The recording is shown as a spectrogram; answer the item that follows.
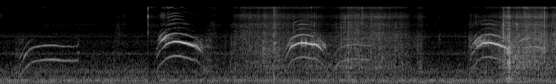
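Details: Kitten meowing to attract cats: a faint, level mew, then three louder arched meows roughly every 1.5 seconds, high-pitched and brief, with a soft low hum underneath.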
